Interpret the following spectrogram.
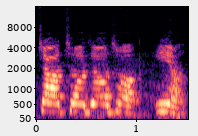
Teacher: और जबकि हम बात करें चा वर्ग, तो दोस्तों ये चा वर्ग तालव्य से या तालु से बोला जाता है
